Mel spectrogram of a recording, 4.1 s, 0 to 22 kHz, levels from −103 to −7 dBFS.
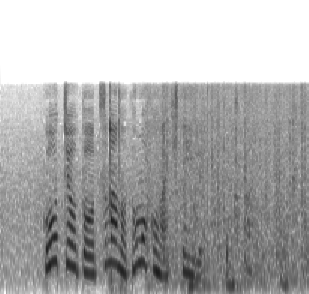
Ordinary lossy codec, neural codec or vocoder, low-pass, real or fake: none; none; none; real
